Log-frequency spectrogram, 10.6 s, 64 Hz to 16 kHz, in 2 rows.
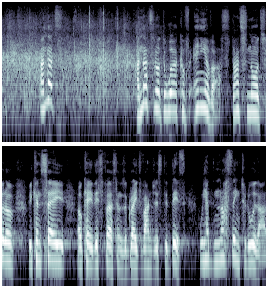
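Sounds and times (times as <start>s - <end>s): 
church audience applause: 0.0s - 3.6s
speech: 0.8s - 1.3s, 2.7s - 10.5s.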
